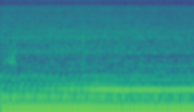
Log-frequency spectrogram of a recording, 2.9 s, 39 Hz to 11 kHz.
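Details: Porsche 944 engine after a cambelt change, with a new alternator (charging at 14–14.5 V) and new injector O-rings now dry: deep, steady idle hum with an even beat and no whine, knock or flutter. Normal idle after repair.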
